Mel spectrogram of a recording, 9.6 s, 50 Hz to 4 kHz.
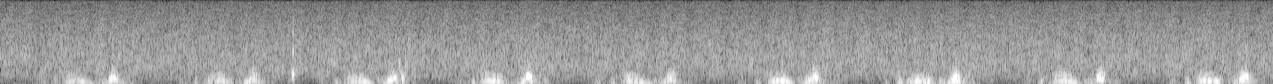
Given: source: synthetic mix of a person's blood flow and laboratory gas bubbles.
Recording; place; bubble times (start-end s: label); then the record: Doppler ultrasound of blood flow; precordium
2.15-2.24 s: bubbles
2.95-3.08 s: bubbles
From the record:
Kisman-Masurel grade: 122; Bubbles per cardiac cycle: 1 to 2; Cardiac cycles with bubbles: 10 to 50%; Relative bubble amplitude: moderate (0.250 to 0.450); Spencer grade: 2 (many but less than half of the cardiac periods contain bubble signals, singularly or in groups); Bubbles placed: only in the low amplitude regions of the cardiac cycle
